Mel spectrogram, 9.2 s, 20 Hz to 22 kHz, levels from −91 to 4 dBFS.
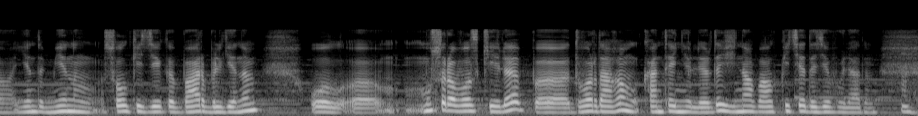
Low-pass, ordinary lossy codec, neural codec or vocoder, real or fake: none; none; none; real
